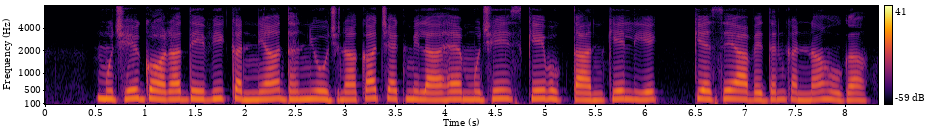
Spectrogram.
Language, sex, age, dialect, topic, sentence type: Hindi, female, 18-24, Garhwali, banking, question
